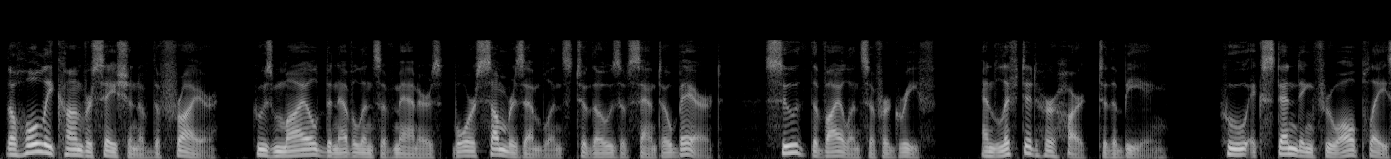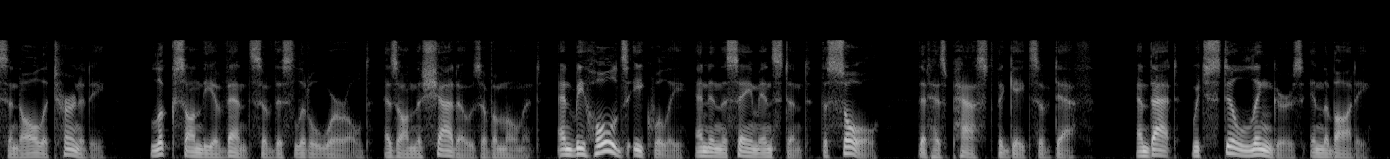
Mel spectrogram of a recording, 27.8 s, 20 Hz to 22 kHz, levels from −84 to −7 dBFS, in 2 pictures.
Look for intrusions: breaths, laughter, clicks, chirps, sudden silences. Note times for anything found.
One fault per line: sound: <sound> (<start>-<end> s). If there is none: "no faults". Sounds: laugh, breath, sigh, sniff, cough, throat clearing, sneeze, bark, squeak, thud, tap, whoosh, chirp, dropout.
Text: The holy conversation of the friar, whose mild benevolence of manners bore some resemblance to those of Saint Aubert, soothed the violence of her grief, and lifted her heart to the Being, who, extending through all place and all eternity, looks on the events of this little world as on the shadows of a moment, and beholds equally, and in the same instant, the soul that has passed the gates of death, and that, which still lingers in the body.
no faults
